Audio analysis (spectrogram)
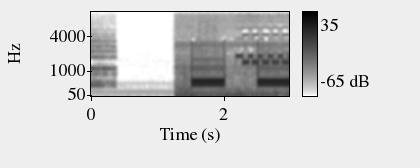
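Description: After a short tone and a brief silence, a telephone rings over a busy background hum: two loud electronic ring bursts about half a second long, with a faint warbling beep between them, in a radio spot for Mexico's emergency phone number.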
